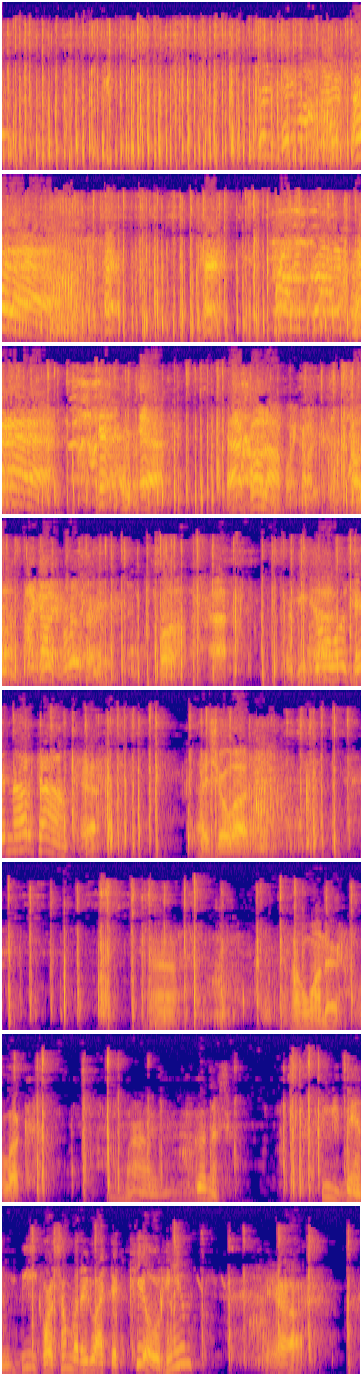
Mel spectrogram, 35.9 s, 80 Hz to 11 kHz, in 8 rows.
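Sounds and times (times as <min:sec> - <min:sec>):
runaway horse galloping: 0:00.0 - 0:35.8
speech: 0:20.6 - 0:21.4, 0:26.4 - 0:27.3, 0:29.4 - 0:29.9, 0:30.9 - 0:33.9, 0:34.8 - 0:35.3.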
